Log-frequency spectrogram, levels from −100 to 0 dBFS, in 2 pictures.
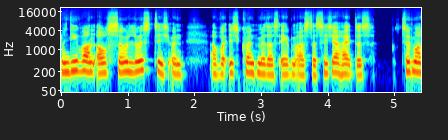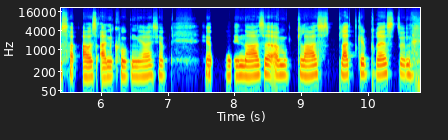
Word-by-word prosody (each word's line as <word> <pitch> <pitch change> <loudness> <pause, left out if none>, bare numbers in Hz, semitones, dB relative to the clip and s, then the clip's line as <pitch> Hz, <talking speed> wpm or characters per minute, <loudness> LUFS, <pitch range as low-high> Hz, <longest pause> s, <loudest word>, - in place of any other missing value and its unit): und 195 0 +3
die 215 0 +3
waren 205 -2 +6
auch 185 +1 +3
so 195 +2 +3
lustig 205 -2 +2
und 170 -1 -2 0.4
aber 175 0 -2
ich 185 0 -1
konnte 190 -1 +1
mir 175 - +2
das 165 -1 -1
eben 170 0 -2
aus 160 0 -1
der 155 - 0
Sicherheit 175 -1 +1
des 155 +1 -3 0.4
Zimmers 205 -2 +3 0.2
aus 140 0 +2
angucken. 140 +1 -2
Ja, 145 +2 -2
ich 160 0 -9
habe 155 -1 -6 0.5
ich - - -32
habe - - -3 0.2
mir 155 -1 -5
die 150 - -2
Nase 155 +2 +2
am 155 0 -1
Glas 155 +1 0
platt 160 -1 0
gepresst 170 +1 -1
und 165 -1 -4
170 Hz, 185 wpm, -23 LUFS, 155-190 Hz, 0.5 s, waren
